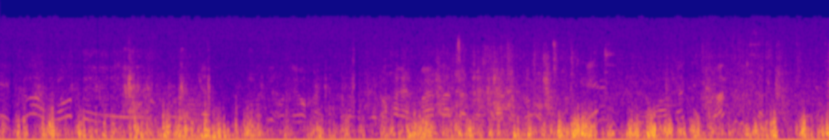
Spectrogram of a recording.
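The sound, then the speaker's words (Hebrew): Wind buffets the microphone outdoors in a steady low rumble that runs through the whole recording, while people talk over it. “איזה רוח. את הכל הוא לא יקלוט, אבל לא נורא.”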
